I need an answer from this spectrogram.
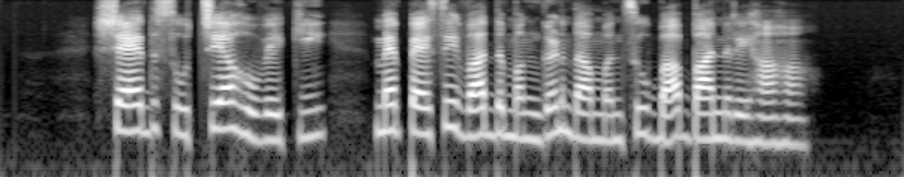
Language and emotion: Punjabi, neutral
